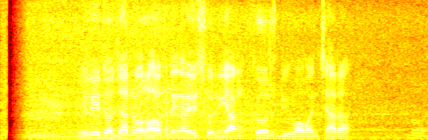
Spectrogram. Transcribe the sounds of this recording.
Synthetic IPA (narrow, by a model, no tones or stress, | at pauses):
wilidɔd͡ʒanɔlɔɦɔkniŋalisʊnjaŋkərdiwawaɲt͡ʃaɾa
